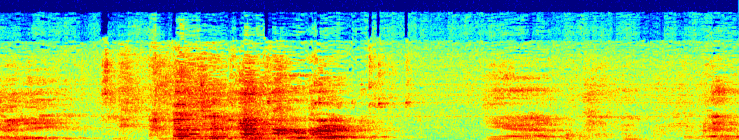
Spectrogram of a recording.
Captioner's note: laughs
